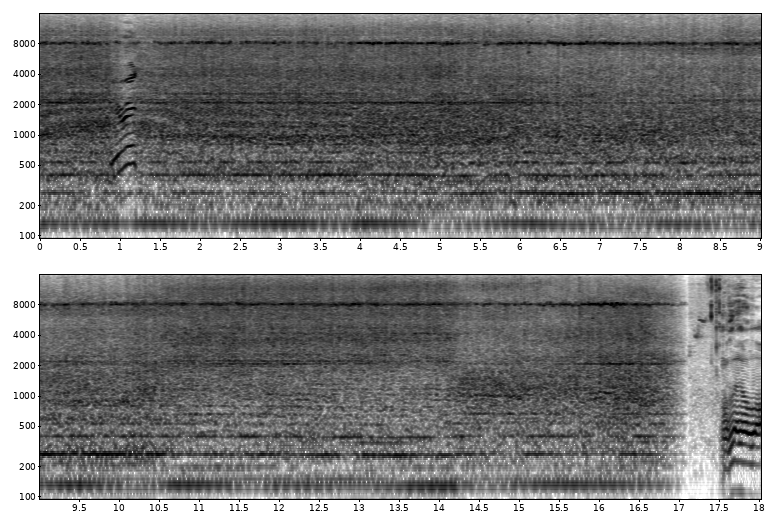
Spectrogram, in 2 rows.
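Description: A Craftsman 28-inch walk-behind mower drones loudly and steadily up close, its engine carrying a thin whistle and loose rattle, with someone talking over it before the noise briefly dips near the end.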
